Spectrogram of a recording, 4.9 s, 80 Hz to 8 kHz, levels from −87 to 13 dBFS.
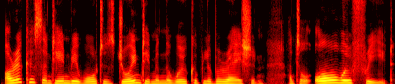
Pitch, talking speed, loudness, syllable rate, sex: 185 Hz, 180 wpm, -19 LUFS, 5.5 syllables/s, female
